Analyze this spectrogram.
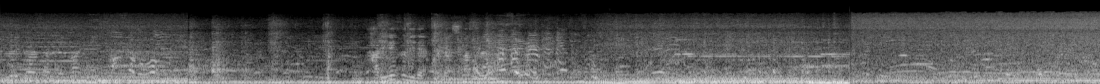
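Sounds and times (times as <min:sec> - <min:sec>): faint voices: 0:00.0 - 0:11.0
passengers laughing: 0:00.8 - 0:01.9, 0:04.6 - 0:06.2
waterfall rushing: 0:08.5 - 0:11.0.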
